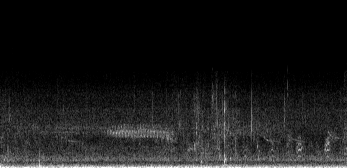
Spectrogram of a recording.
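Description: Quiet lakeside ambience with a steady low rumble, a bird's short rapid trill about two seconds in, and a few faint chirps later.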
